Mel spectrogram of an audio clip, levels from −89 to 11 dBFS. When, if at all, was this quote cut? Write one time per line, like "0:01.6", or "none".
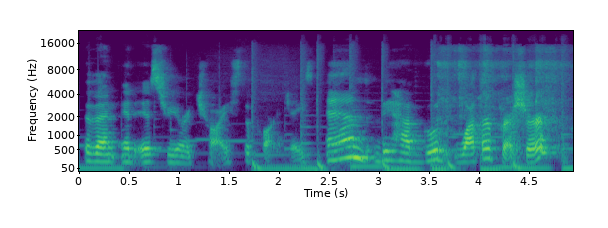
0:02.3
